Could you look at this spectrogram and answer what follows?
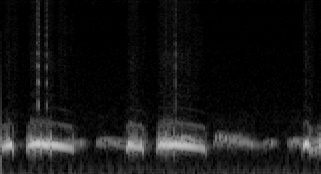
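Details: Cooing spotted dove with a 'thổ pha thúc' voice, a decoy bird challenging a wild dove. Loud, low coos alternate with quieter, thin, level notes in a close, hoarse sequence.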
